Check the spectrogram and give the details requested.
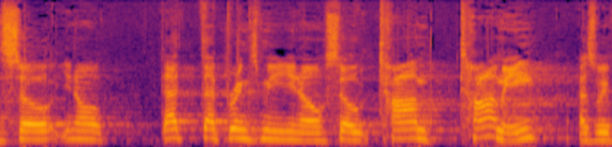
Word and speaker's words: TomEE: And so, that brings me, so TomEE, as we pronounce it, it's not TomEE, it's TomEE, like the name TomEE, or like the Who album, TomEE.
